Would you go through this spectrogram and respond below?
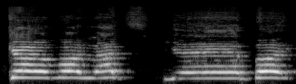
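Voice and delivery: very high, loud triumphant yells; real cheering. Real, not acted. Fan cheering England's win at the screen, high loud yells. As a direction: cheer the lads home.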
